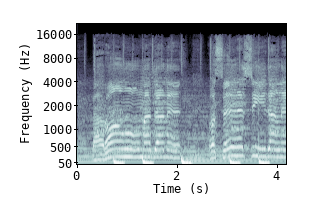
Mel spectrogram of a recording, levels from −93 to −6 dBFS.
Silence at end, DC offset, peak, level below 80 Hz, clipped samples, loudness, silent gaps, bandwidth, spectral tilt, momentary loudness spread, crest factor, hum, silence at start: 0 s; under 0.1%; 0 dBFS; -18 dBFS; under 0.1%; -13 LUFS; none; 16.5 kHz; -4.5 dB/octave; 5 LU; 12 dB; none; 0 s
